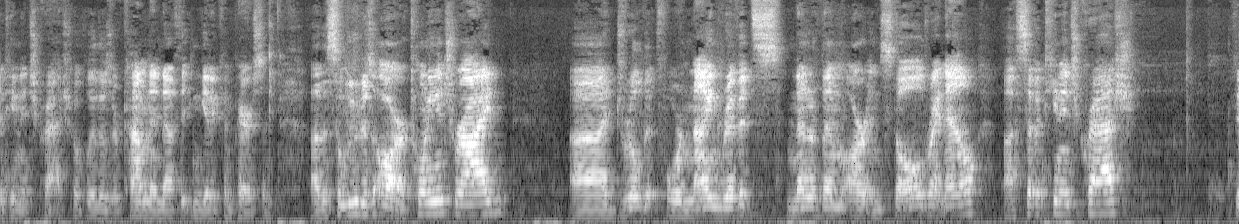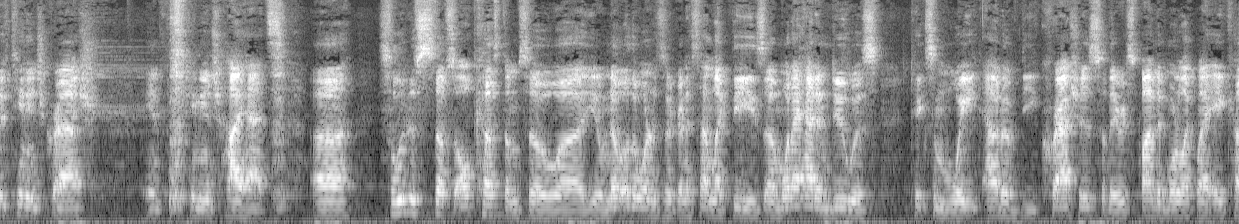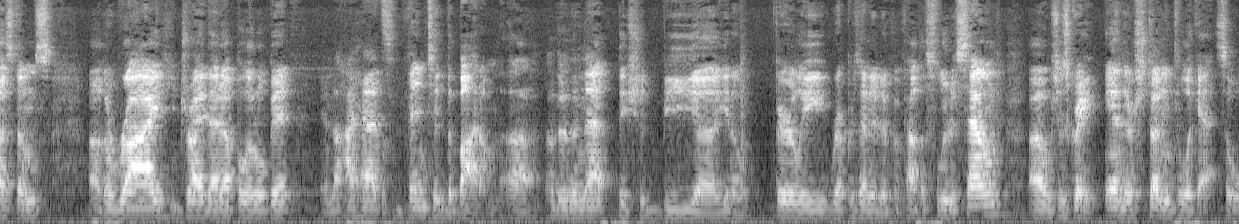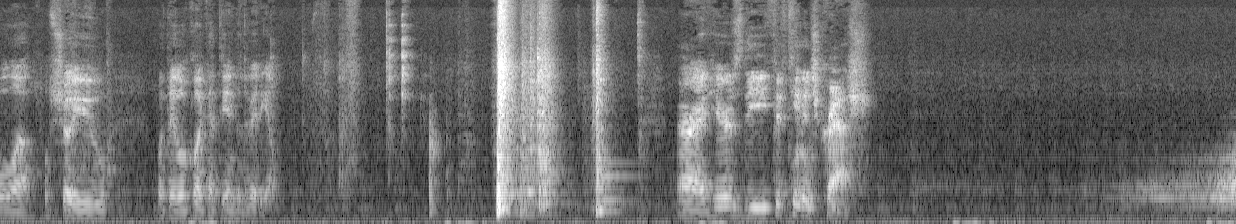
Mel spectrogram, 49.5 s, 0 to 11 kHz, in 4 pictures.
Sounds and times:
Speech: 0.0s - 5.1s, 5.7s - 11.4s, 12.3s - 40.0s, 43.9s - 46.0s.

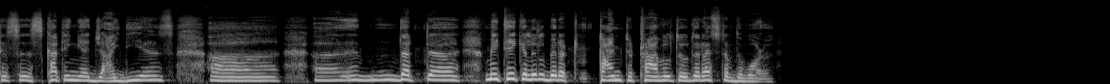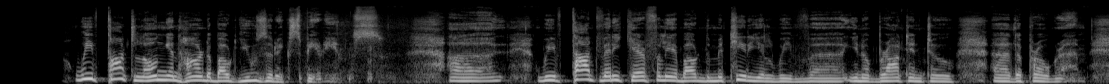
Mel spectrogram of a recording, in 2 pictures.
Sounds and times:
Speech: 0.0s - 7.8s, 11.8s - 15.0s, 15.6s - 22.0s.

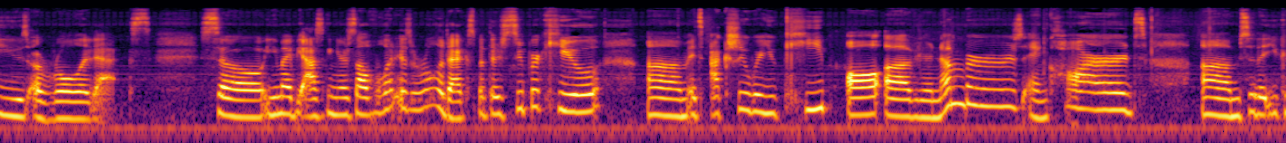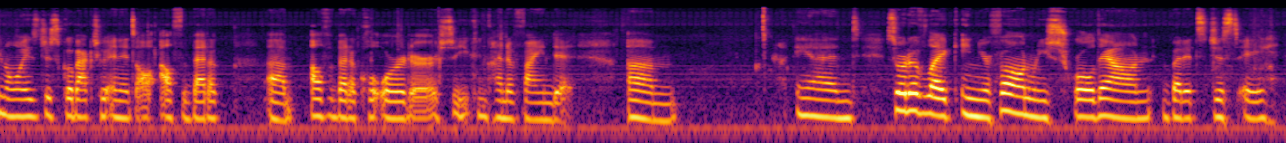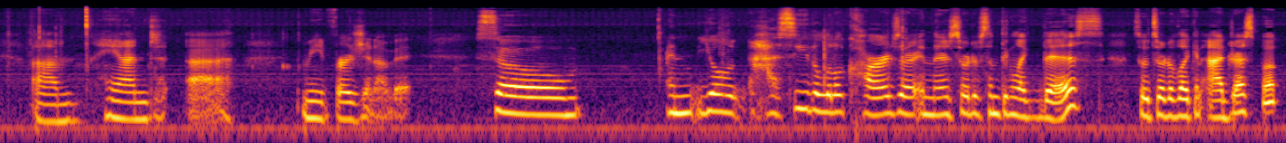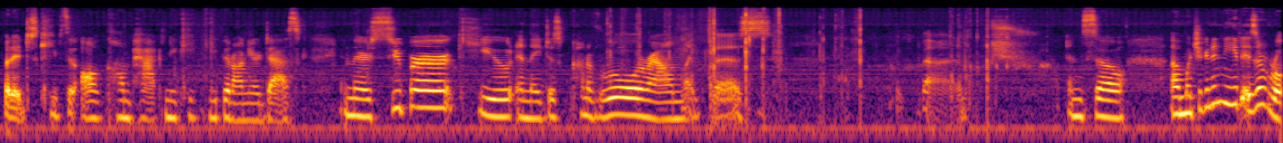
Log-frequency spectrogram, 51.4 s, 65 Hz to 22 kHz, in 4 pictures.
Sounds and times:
Speech: 2.1s - 18.6s, 20.8s - 28.1s, 28.8s - 29.9s, 30.5s - 31.6s, 32.4s - 46.3s, 49.3s - 51.4s.

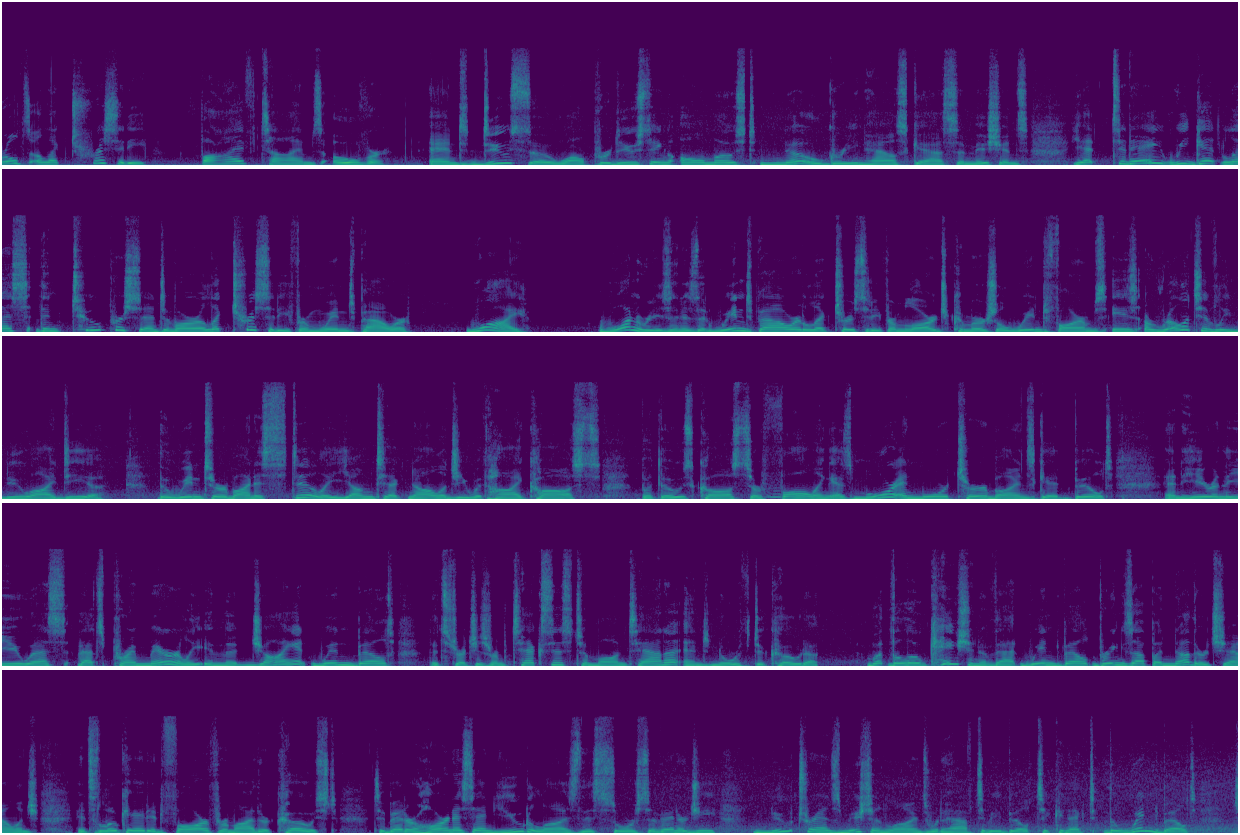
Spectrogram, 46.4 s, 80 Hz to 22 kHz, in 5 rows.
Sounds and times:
Speech: 0.0s - 13.2s, 13.8s - 46.3s.

